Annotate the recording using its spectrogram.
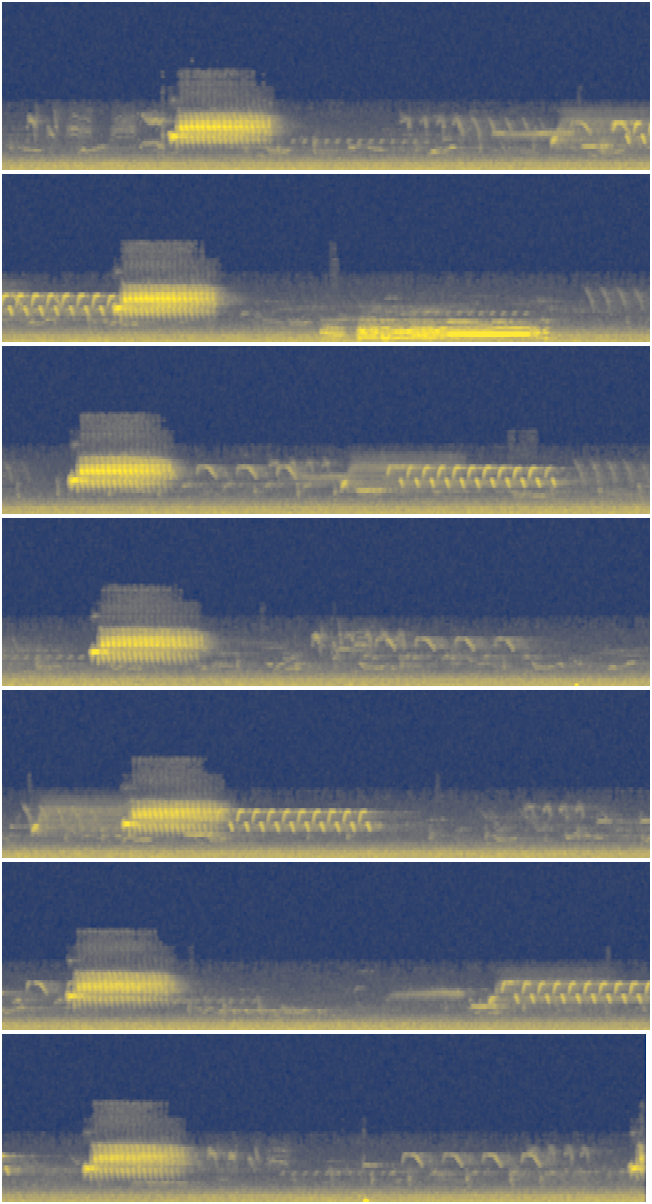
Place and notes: Mountain blvd. Oakland - MBLVD ambience
last of the recordings from Mountain blvd.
